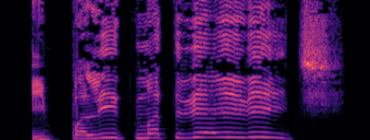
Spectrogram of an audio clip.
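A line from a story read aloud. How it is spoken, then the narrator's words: Shouted. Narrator (Russian): закричал он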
